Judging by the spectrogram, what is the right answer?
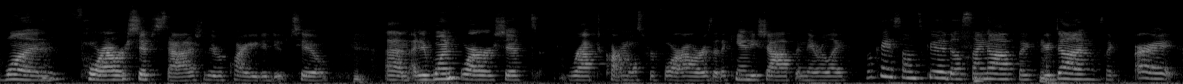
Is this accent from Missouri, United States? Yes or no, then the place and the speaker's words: yes; St. Louis, Missouri, United States; also born or lived in Chicago; I am a local chocolatier, born and raised in St. Louis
